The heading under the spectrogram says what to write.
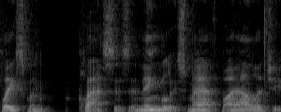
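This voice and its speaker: The speaker is a man with a fairly high pitch. Vocal fry runs through his voice. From Texas, San Antonio (Mexican-American, migrant farmworker family). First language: Spanish. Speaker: television reporter, keynote speaker. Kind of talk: motivational speech. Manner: animated.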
